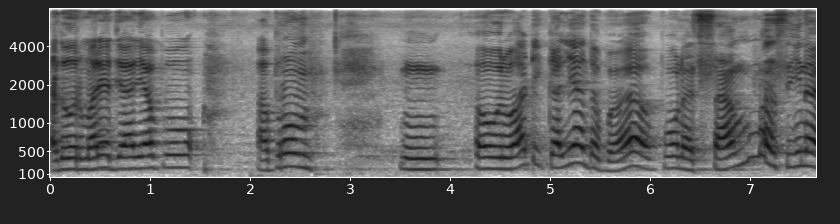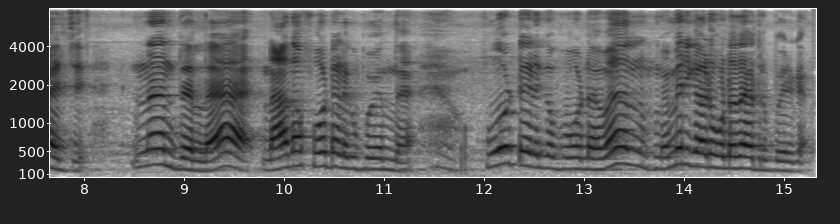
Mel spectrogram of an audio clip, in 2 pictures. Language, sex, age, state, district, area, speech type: Tamil, male, 18-30, Tamil Nadu, Sivaganga, rural, spontaneous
